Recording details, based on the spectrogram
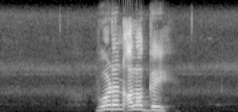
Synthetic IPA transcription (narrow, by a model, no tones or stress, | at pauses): wʌɽʌnʌlʌɡːʌj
